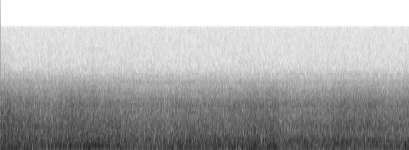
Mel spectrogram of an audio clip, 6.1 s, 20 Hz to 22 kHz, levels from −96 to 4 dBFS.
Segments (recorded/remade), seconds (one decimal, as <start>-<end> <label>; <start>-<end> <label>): 0.0-2.9 recorded; 2.9-3.5 remade; 3.5-6.1 recorded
